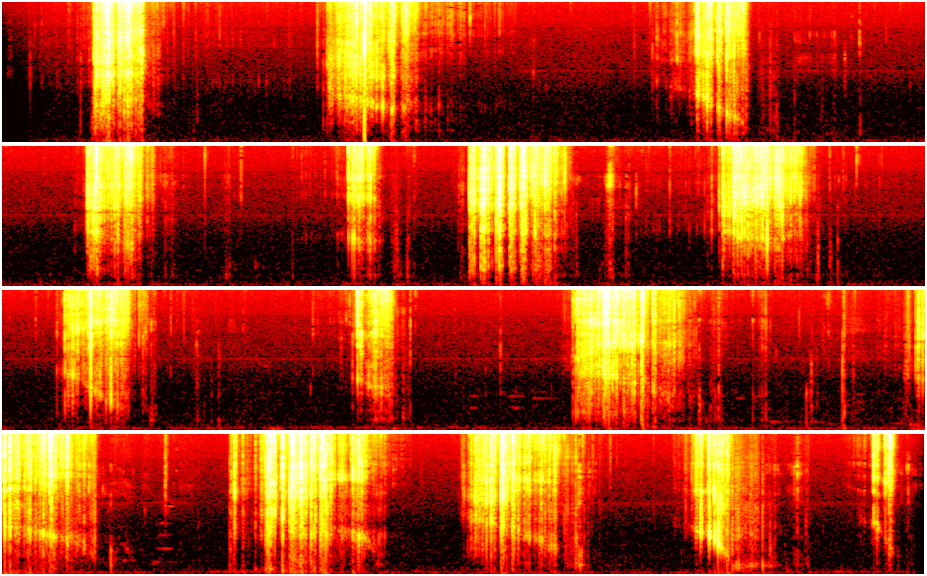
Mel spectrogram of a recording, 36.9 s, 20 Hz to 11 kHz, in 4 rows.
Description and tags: Biting, Crunchy, A
Raw audio of biting into crunchy and crispy prawn crackers. The chewing has been edited out, the sounds are simply each initial (and loud) bite of the cracker. It was tasty.
An example of how you might credit is by putting this in the description/credits:
The sound was recorded using a "H1 Zoom recorder" on 19th December 2015.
